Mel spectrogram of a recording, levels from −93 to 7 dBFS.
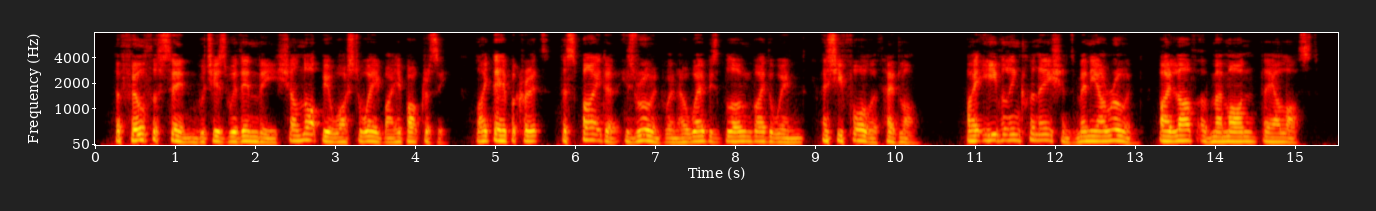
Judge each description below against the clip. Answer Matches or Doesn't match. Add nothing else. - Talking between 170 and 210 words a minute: Matches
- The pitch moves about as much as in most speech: Matches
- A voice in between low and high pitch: Doesn't match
